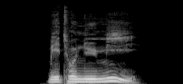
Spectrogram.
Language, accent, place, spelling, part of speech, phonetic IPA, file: German, Germany, Berlin, Metonymie, noun, [metonyˈmiː], De-Metonymie.ogg
- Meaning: metonymy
